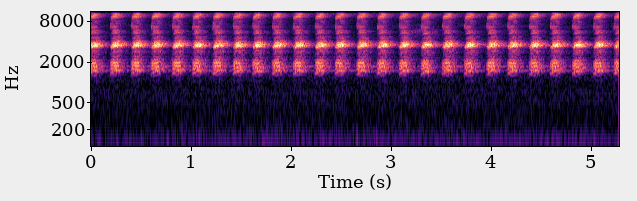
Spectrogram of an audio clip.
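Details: Cricket singing vigorously in the dead of night, July 6: loud, high, buzzy-ringing pulses about four to five per second, evenly repeated throughout, with a soft low hum behind.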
